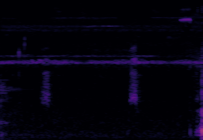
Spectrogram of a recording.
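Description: Near silence in a pause between spoken phrases, with a faint steady high-pitched tone.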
